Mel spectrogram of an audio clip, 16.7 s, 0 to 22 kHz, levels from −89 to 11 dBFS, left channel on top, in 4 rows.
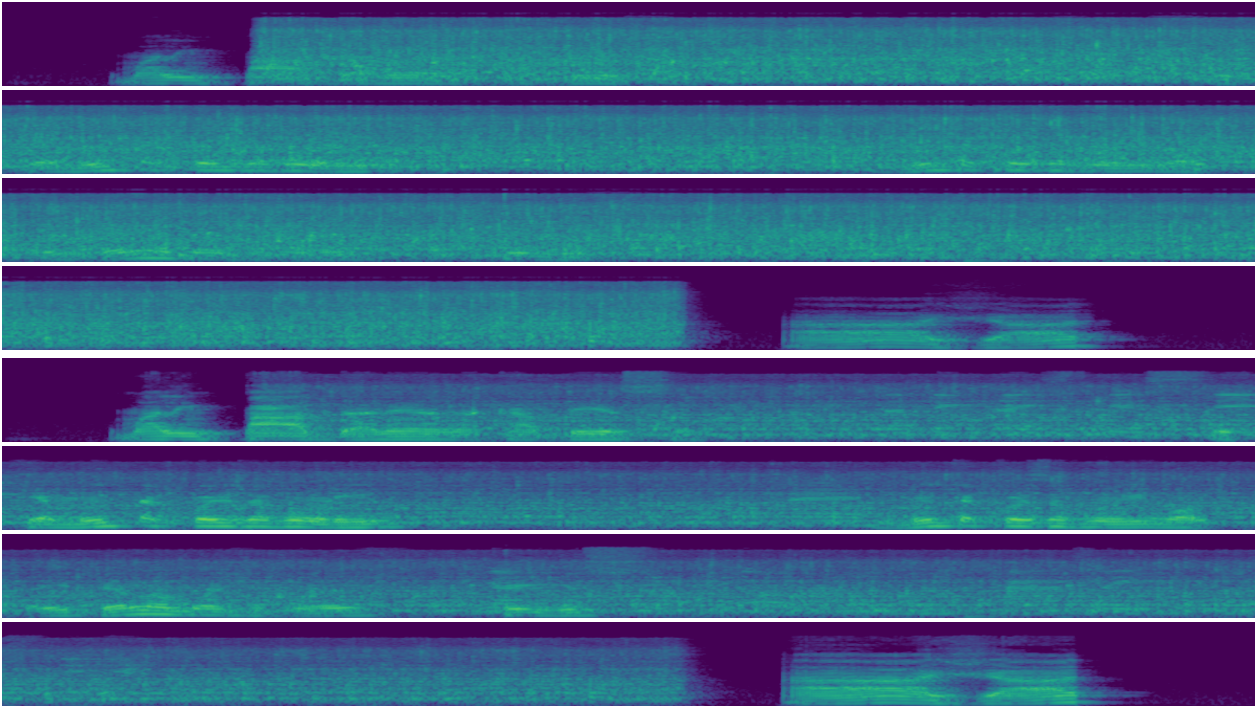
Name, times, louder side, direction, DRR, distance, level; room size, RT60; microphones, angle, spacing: voice 1, 0.4-2.4 4.0-5.6 7.1-9.7 10.0-10.4 15.1-16.1, right 7 dB, 80° right, 0.4 m, -28 dB
sound 1, 0.8-14.8, left 7 dB, 85° left, 0.6 m, -30 dB
voice 2, 2.9-4.4 6.7-7.2 9.9-13.3, right 4 dB, 50° right, 0.9 m, -42 dB
8.5 x 6.0 x 6.0 m
head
